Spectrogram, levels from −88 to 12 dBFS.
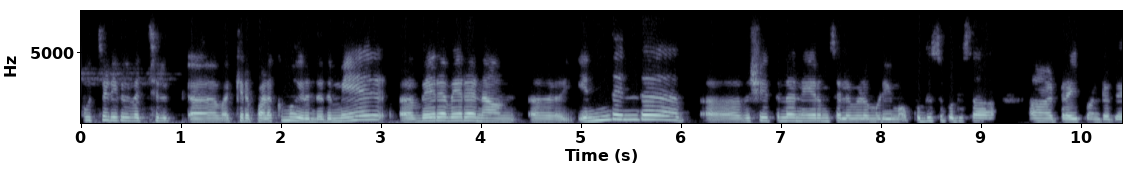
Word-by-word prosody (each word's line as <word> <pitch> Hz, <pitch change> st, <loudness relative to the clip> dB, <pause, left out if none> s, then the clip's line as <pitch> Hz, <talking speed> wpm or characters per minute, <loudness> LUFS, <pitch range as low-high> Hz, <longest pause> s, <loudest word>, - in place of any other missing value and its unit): பூச்செடிகள் 245 Hz, -1 st, -1 dB
வெச்சிருக் 215 Hz, -1 st, -4 dB, 0.4 s
வெக்கிற 220 Hz, -, -1 dB
பழக்கமும் 215 Hz, +4 st, +1 dB
இருந்தது. 185 Hz, -1 st, 0 dB
மே 235 Hz, +3 st, +2 dB, 0.7 s
வேற 230 Hz, +2 st, +5 dB
வேற 240 Hz, 0 st, +4 dB, 0.2 s
நான் 195 Hz, -1 st, -1 dB, 0.4 s
அ -, -, -2 dB, 0.4 s
எந்தெந்த 310 Hz, +6 st, +3 dB, 0.8 s
அ -, -, -3 dB, 0.3 s
விஷயத்துல 230 Hz, +1 st, 0 dB
நேரம் 210 Hz, 0 st, 0 dB
செலவிட 195 Hz, -1 st, 0 dB
முடியுமோ, 180 Hz, -1 st, -2 dB
புதுசு 230 Hz, +4 st, -3 dB
புதுசா 215 Hz, 0 st, 0 dB, 0.5 s
ஆ -, -, -1 dB, 0.3 s
ட்ரை 195 Hz, -1 st, +4 dB
பண்றது, 180 Hz, -1 st, -3 dB
215 Hz, 120 wpm, -19 LUFS, 195-240 Hz, 0.8 s, வேற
